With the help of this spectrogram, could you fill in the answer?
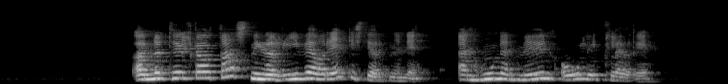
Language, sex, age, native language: Icelandic, female, 70-79, Icelandic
